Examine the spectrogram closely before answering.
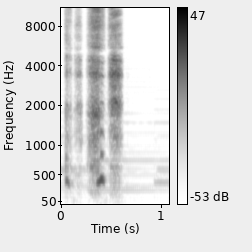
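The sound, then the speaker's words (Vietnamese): A pained moan from a person scalded with boiling water who lies curled up on a car's back seat: a few short, strained voiced bursts of gasping groans, then quiet. “Đôi môi mỏng khẽ mím chặt, không chịu nổi cơn đau, lại phát ra tiếng rên xé ruột gan.”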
